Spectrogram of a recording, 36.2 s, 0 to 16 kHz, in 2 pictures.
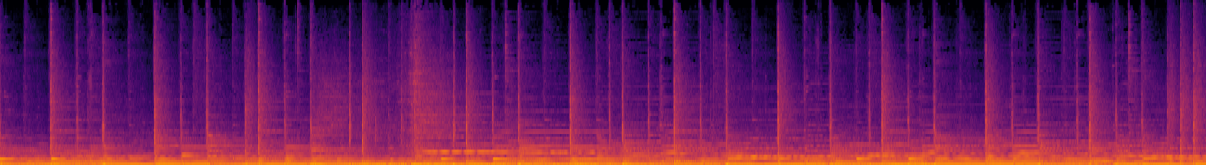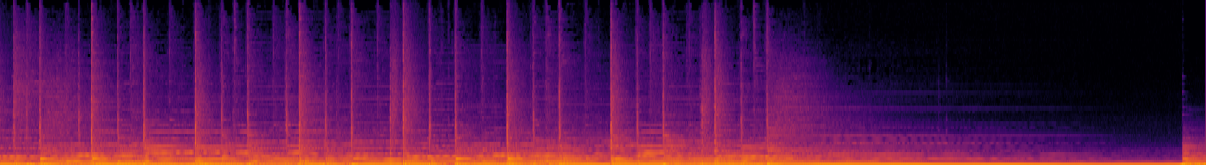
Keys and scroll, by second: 14.3 2, 15.5 0, 15.9 Return, 28.9 g, 29.4 Return.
